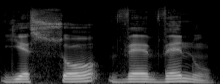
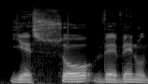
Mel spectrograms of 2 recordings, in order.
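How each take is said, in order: First: Drawn-out teacher demo; slow sounding out. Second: Said in the usual way. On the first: Shown as a demonstration. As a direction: sound out each syllable slowly, Yeso vevenu. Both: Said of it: "let's sound it out".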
